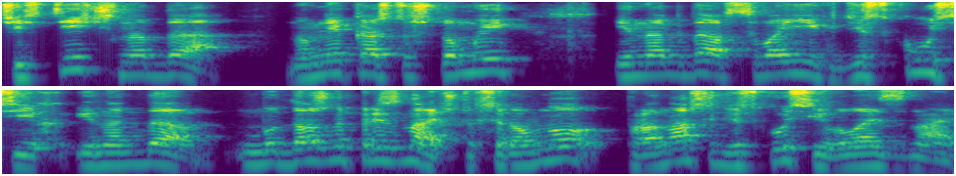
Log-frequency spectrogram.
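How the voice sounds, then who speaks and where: A man with a fairly high pitch talks at a very slow pace. His voice is somewhat breathy, with ordinary pitch variation. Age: 50s. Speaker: worker and political assembly delegate. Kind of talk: online panel discussion. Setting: voice chat. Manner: plain, simple speech.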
